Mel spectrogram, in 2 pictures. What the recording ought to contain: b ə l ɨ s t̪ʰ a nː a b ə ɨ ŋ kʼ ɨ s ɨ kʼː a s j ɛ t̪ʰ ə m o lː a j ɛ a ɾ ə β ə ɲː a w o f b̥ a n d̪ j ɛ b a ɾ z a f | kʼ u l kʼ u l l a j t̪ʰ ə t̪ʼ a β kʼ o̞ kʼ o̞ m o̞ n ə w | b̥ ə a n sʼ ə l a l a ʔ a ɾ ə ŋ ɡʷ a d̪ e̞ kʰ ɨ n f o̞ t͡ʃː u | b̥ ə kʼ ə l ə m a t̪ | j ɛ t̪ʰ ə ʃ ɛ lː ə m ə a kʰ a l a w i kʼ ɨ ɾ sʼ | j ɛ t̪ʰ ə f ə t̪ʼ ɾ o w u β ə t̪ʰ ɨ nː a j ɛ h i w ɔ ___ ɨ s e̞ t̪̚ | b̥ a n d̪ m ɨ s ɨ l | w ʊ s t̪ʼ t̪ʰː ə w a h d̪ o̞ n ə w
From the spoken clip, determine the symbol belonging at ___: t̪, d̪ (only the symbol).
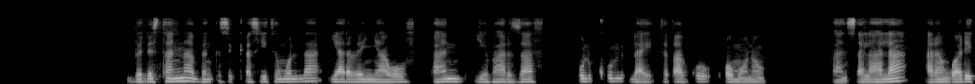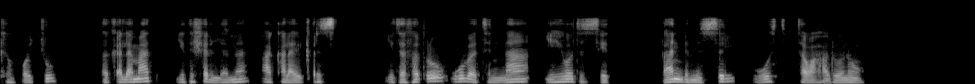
t̪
